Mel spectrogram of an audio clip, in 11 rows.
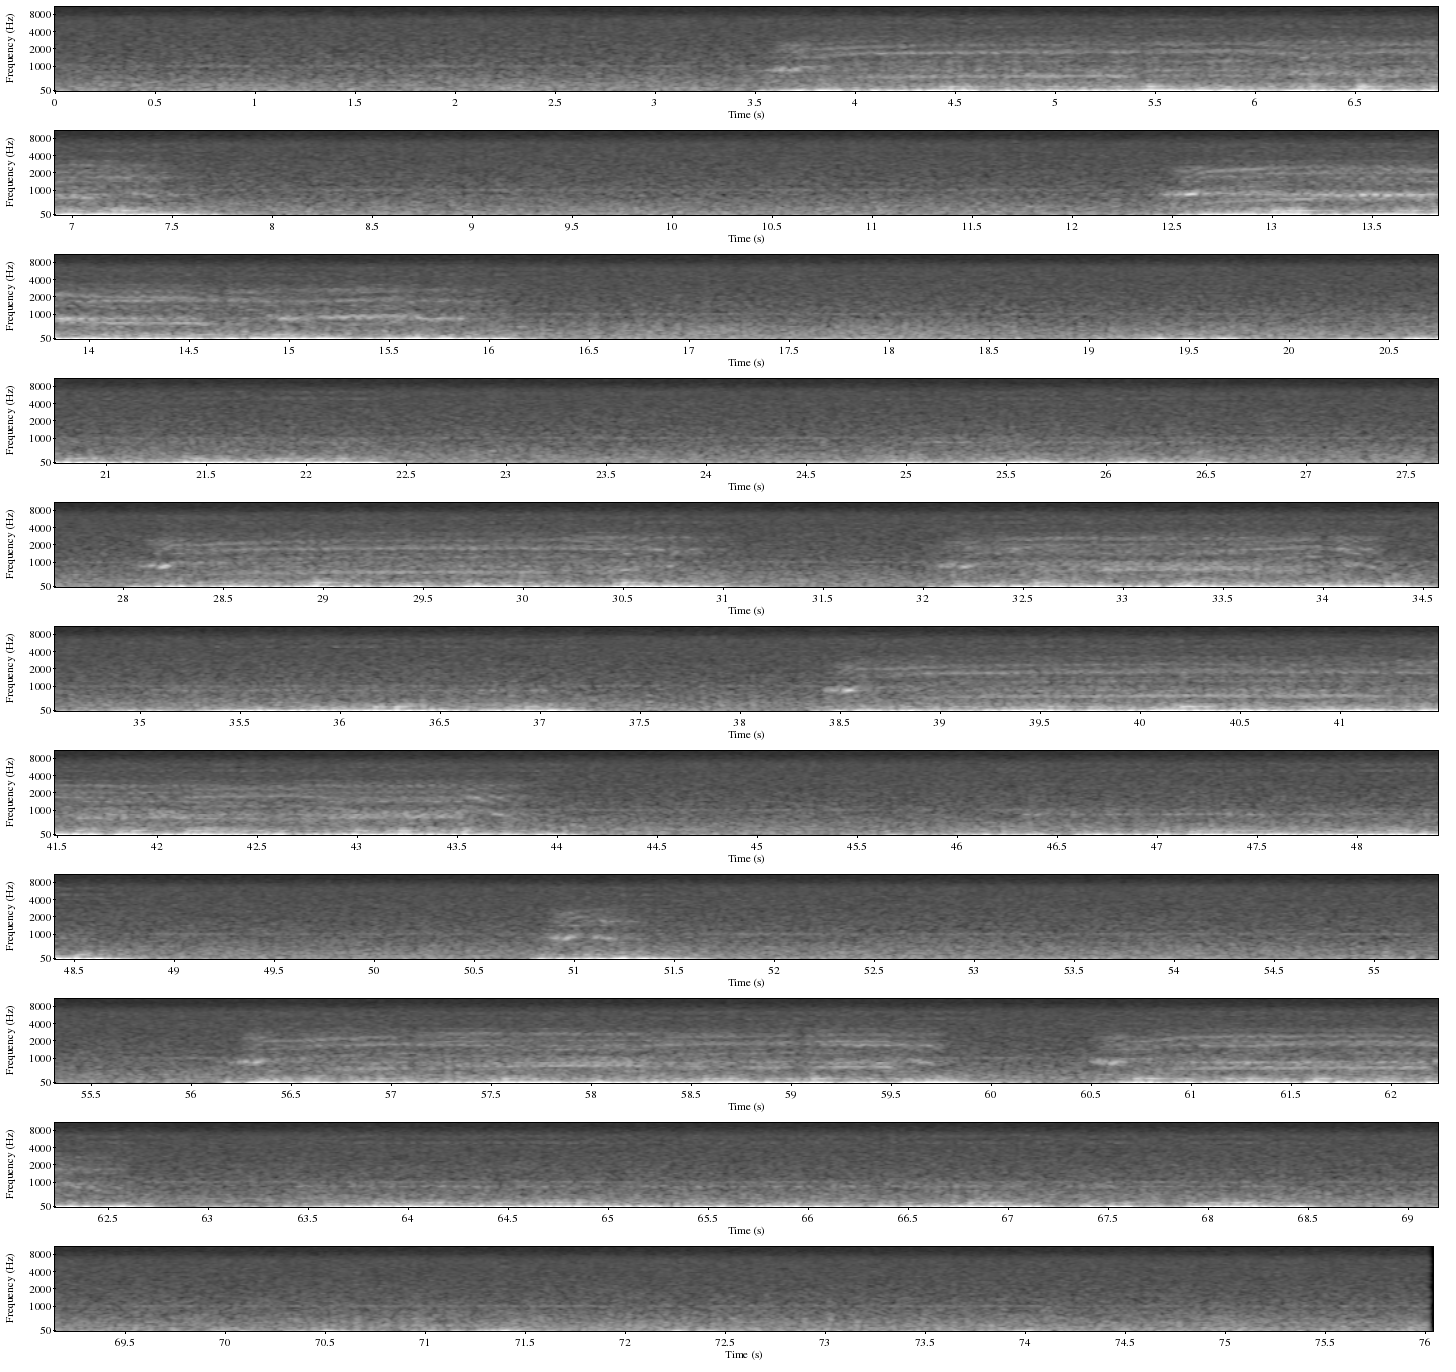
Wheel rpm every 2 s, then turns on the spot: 0, 40, 160, 60, 0, 40, 140, 30, 0, 10, 20, 0, 20, 30, 140, 60, 120, 20, 20, 130, 160, 100, 10, 30, 10, 10, 0, 10, 110, 120, 100, 30, 20, 20, 10, 0, 0, 0.
18-22 24-26 32-36 44-48 62-70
